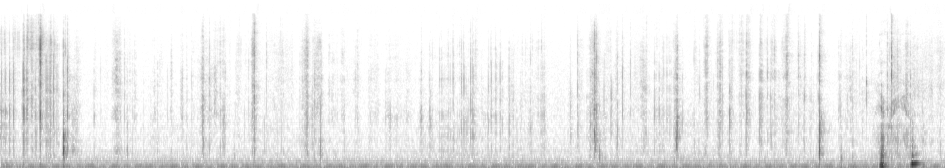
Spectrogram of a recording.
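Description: Fingers pick and tear at the plastic seal wrapping a deck of playing cards, producing close, soft crinkles and small clicky snaps in irregular bursts, with a louder rustle near the end.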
